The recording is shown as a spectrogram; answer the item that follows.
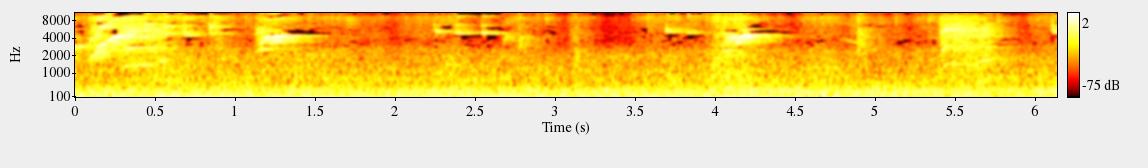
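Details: European goldfinch kept for silvestrismo, the Spanish tradition of song-contest finches: short, bright, tinkling twitters in brief bursts roughly a second apart, with a few longer gaps and a low steady hum underneath.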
